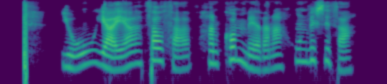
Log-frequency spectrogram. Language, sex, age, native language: Icelandic, female, 40-49, Icelandic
